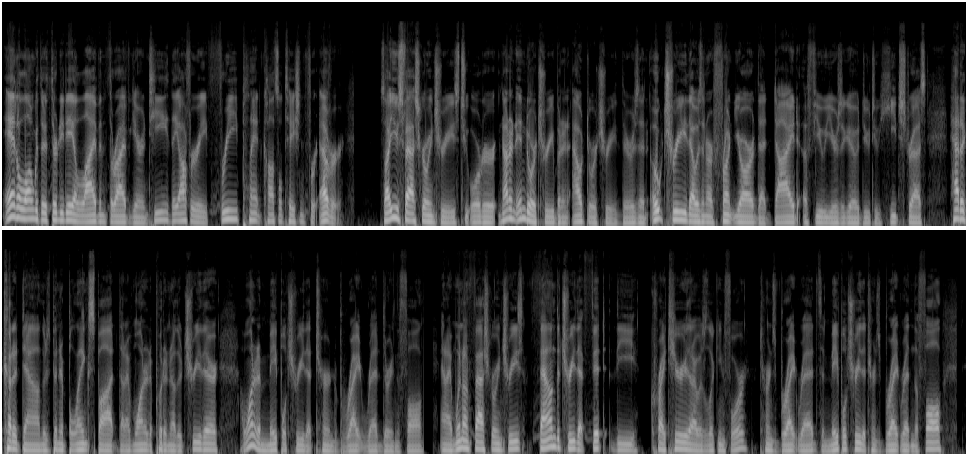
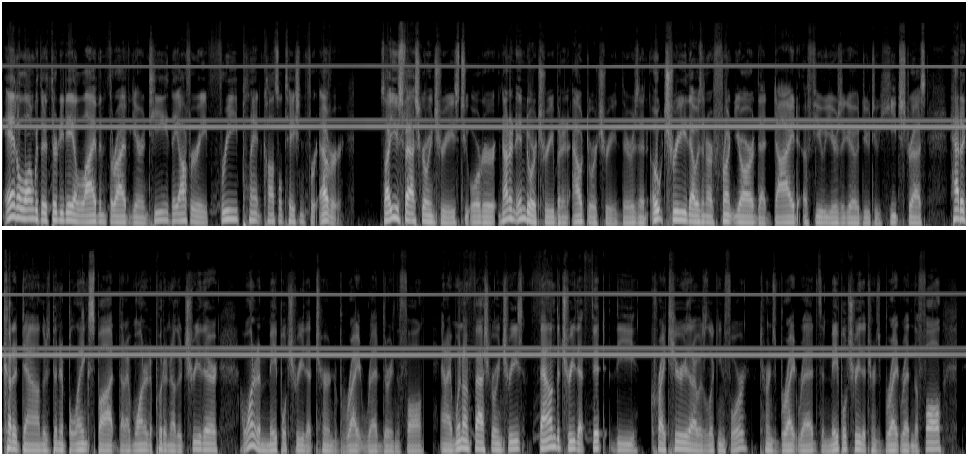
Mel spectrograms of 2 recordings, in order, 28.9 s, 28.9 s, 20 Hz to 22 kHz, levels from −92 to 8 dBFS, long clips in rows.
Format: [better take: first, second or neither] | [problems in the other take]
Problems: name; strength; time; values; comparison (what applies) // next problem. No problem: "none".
first | high-pitched whine; loud; throughout; 2.5 kHz, 6 dB below the speech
